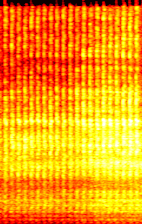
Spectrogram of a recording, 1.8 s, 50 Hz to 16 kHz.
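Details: NS160 motorcycle engine run low on oil: fast, harsh, jackhammer-like metallic clatter over the running engine, noisy engine damaged by oil starvation.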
